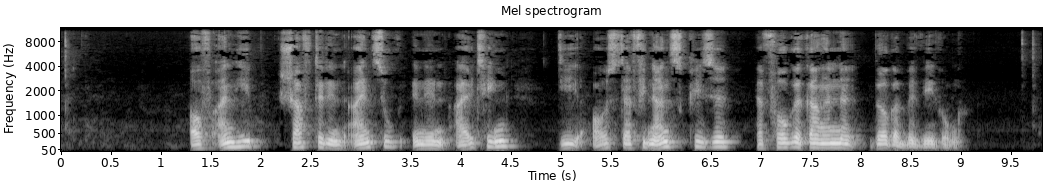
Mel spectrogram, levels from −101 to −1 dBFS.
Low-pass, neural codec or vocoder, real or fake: 10.8 kHz; none; real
